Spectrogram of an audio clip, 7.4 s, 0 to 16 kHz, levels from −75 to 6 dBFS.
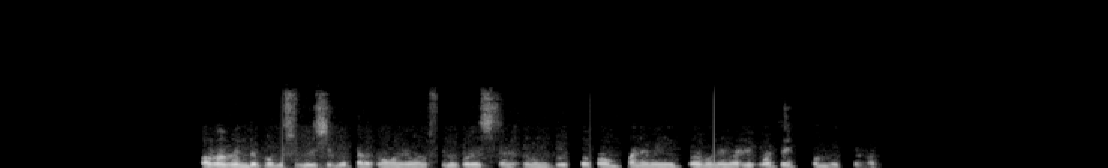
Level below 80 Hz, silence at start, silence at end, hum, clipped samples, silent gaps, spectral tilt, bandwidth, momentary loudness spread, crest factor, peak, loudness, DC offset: -62 dBFS; 1.35 s; 1.55 s; none; under 0.1%; 3.83-3.87 s, 5.37-5.42 s; -7 dB/octave; 7.6 kHz; 12 LU; 18 dB; -2 dBFS; -18 LUFS; under 0.1%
